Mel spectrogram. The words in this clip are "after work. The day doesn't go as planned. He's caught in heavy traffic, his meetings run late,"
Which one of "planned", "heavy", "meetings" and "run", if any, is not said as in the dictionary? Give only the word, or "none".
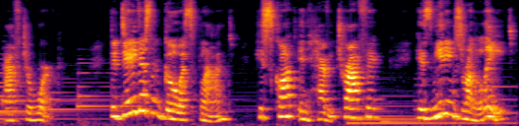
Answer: none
